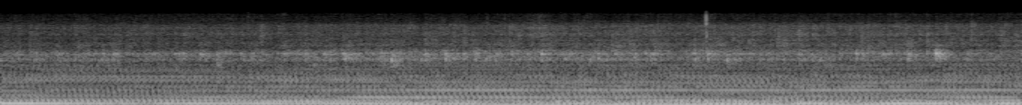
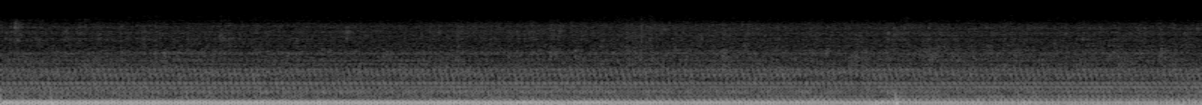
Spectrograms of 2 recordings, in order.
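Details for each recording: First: Steel Green spreader/sprayer pump during winterizing, circulating the left tank with return valve off: steady even low hum with smooth liquid rush, no surging or knocking. Normal pump circulation. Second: Now that it's empty, you can hear how it's sucking air, and then the pump just lost pressure.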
